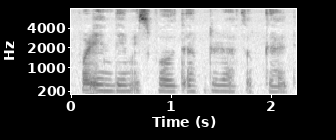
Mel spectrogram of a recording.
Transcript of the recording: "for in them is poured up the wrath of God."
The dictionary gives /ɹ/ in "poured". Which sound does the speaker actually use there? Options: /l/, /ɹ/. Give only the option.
/l/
